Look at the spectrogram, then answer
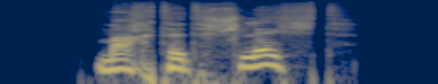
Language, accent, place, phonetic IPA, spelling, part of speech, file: German, Germany, Berlin, [ˌmaxtət ˈʃlɛçt], machtet schlecht, verb, De-machtet schlecht.ogg
- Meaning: inflection of schlechtmachen: 1. second-person plural preterite 2. second-person plural subjunctive II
